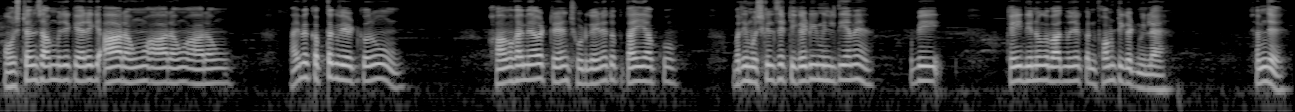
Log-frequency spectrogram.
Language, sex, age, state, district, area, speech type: Urdu, male, 18-30, Uttar Pradesh, Ghaziabad, urban, spontaneous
